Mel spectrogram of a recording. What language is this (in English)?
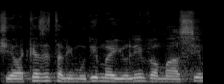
Hebrew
